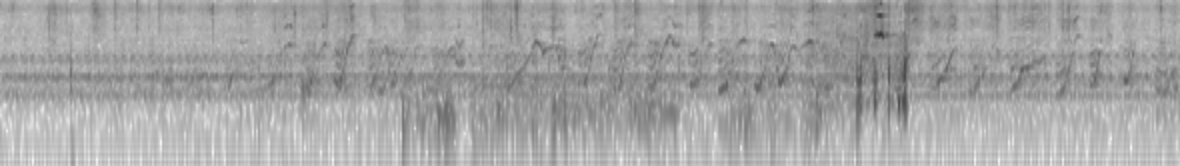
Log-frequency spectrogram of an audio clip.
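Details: Several guinea pigs meeting and getting together: a rapid stream of short, rising squeaks and chirps, sparse at first, then busier and louder in the second half, over a steady low electrical hum.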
